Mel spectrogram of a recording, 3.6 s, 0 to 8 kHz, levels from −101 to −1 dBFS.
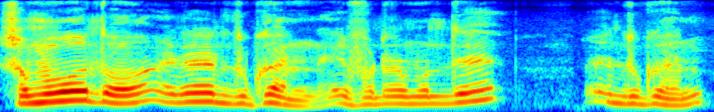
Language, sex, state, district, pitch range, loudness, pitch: Bengali, male, Tripura, Unakoti, 150-190 Hz, -17 LUFS, 165 Hz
